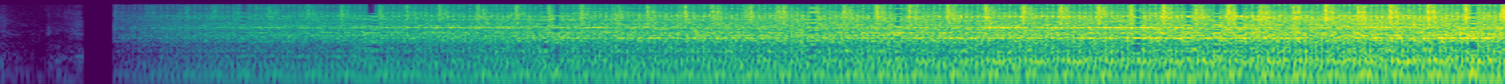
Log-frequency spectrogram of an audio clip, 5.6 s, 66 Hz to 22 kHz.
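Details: 1991 Polaris Trail Boss two-stroke, sitting 28 years, started with fuel poured into the carburetor: fires up and builds a buzzy, steady run with no misses or clatter, smoking enough; oil injection apparently still working.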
